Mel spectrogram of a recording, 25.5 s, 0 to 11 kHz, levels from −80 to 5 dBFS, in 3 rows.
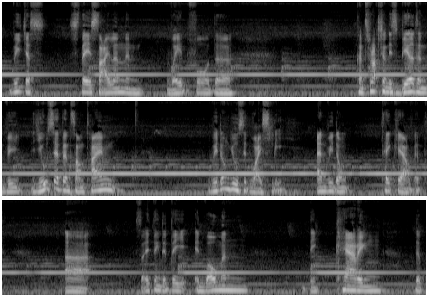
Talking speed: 90 wpm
